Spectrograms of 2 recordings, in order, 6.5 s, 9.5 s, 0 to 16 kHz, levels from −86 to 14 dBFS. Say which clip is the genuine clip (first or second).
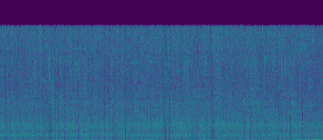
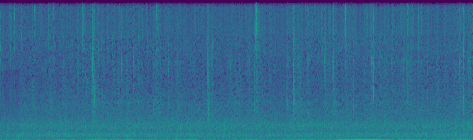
second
